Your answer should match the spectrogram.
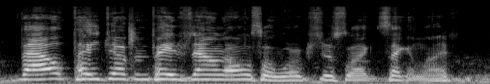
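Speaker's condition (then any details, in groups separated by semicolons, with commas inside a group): Cerebral palsy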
